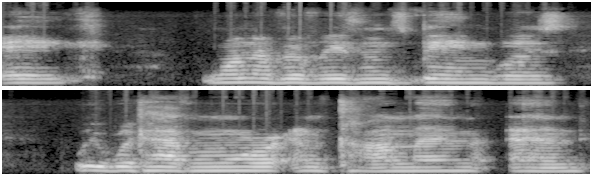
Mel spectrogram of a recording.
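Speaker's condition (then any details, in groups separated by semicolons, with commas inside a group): Cerebral palsy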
